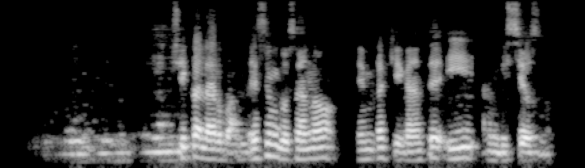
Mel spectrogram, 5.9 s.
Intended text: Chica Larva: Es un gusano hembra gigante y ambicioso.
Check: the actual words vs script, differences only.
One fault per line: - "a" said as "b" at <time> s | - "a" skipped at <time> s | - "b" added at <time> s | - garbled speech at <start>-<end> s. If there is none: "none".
none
